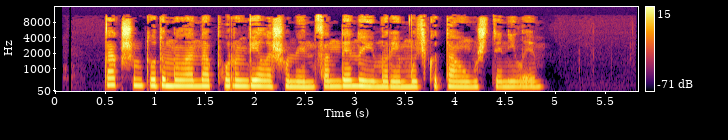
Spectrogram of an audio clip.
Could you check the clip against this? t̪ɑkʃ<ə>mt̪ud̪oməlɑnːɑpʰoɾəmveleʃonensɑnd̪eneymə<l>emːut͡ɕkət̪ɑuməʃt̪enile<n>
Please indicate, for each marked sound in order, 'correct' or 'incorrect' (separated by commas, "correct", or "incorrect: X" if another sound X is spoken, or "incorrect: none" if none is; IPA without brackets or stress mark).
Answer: correct, incorrect: ɾ, incorrect: m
